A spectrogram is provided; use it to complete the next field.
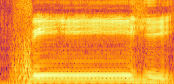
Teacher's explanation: Kisina, na-nya pendek. Fi-nya panjang 2 harokat. Fihi, hi-nya pendek.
